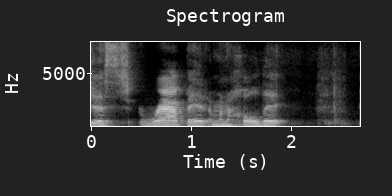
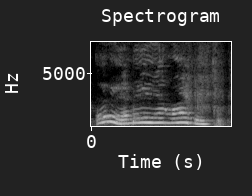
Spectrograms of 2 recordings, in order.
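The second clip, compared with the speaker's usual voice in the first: high, fast little mummy wail; a tiny mummy fretting as he comes undone; dismayed mummy; 13 semitones higher than usual. Retold or imitated. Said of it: "he's like".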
